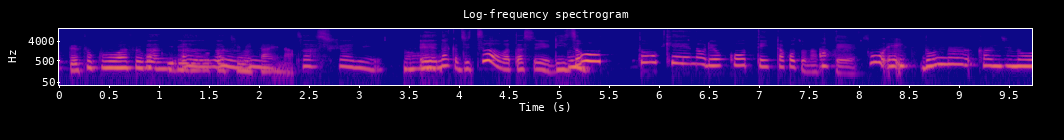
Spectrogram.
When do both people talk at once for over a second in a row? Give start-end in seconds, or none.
0.8-2.4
